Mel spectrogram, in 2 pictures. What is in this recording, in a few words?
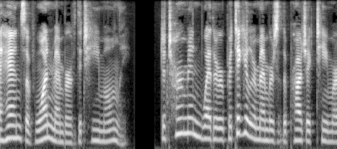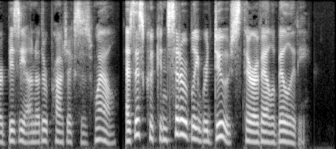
E-Learning Risk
